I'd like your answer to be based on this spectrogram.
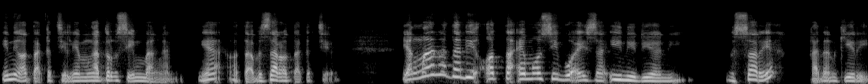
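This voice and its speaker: At a moderate pace, a woman talks in a dry, close sound with no echo against a quiet background. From Indonesia, Bugis Makassar heritage, Palembang mother. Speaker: doctor and seminar speaker. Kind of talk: seminar lecture. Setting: online video seminar. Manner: loud, hard for her to speak softly; often laughs.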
